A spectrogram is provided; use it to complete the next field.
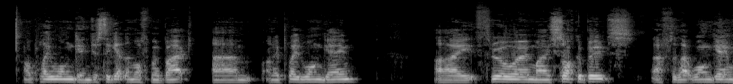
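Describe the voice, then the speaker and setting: On a very clean recording with a silent background, a man speaks with a Welsh accent at a fairly quick pace. His medium-pitched voice stays monotone and flat. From Wales. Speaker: retired rugby player, podcast co-host. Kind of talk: casual chat. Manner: hesitant, many fillers.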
